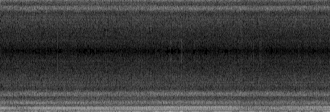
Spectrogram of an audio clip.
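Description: Volkswagen Golf GTI engine accelerating in one gear, its note climbing slowly and steadily as the car runs down a straight, heard from inside the cabin over a heavy low rumble.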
